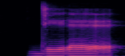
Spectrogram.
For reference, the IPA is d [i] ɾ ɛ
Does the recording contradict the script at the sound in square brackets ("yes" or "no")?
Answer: yes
